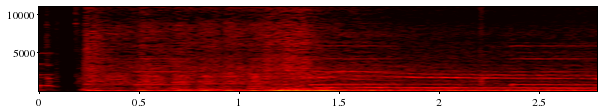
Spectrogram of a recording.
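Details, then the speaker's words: 2012 Acura TL technology package, 102,000 miles, just after start-up: thin windy turbine-like whine over the idle, dropping in pitch as revs settle, louder inside the car; worn alternator bearing, alternator to be replaced. "There is this windy noise or turbine noise that's coming from the engine."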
